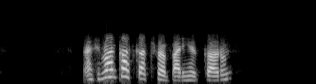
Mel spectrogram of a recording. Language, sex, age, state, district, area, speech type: Kashmiri, female, 45-60, Jammu and Kashmir, Srinagar, urban, conversation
